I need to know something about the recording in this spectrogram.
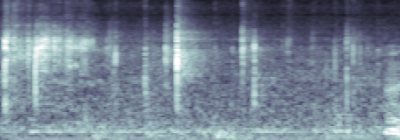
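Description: A small tab-gum package being peeled and worked open by hand: a few light crinkles and clicks, most of them in the first second.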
